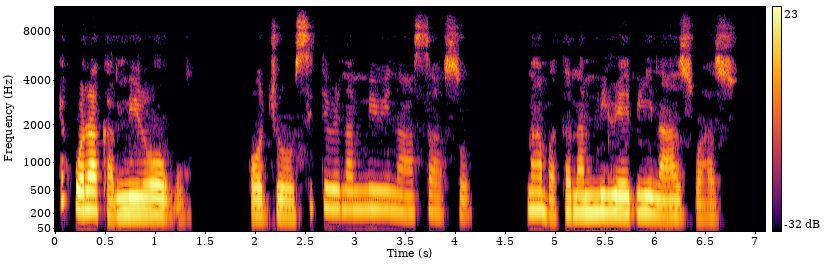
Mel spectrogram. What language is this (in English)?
Igbo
